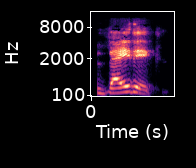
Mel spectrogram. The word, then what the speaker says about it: Vedic: He's also the CEO of The Boardroom, a peer support community for business executives and owners, and a Vedic, is that how you pronounce it? – Vedic.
